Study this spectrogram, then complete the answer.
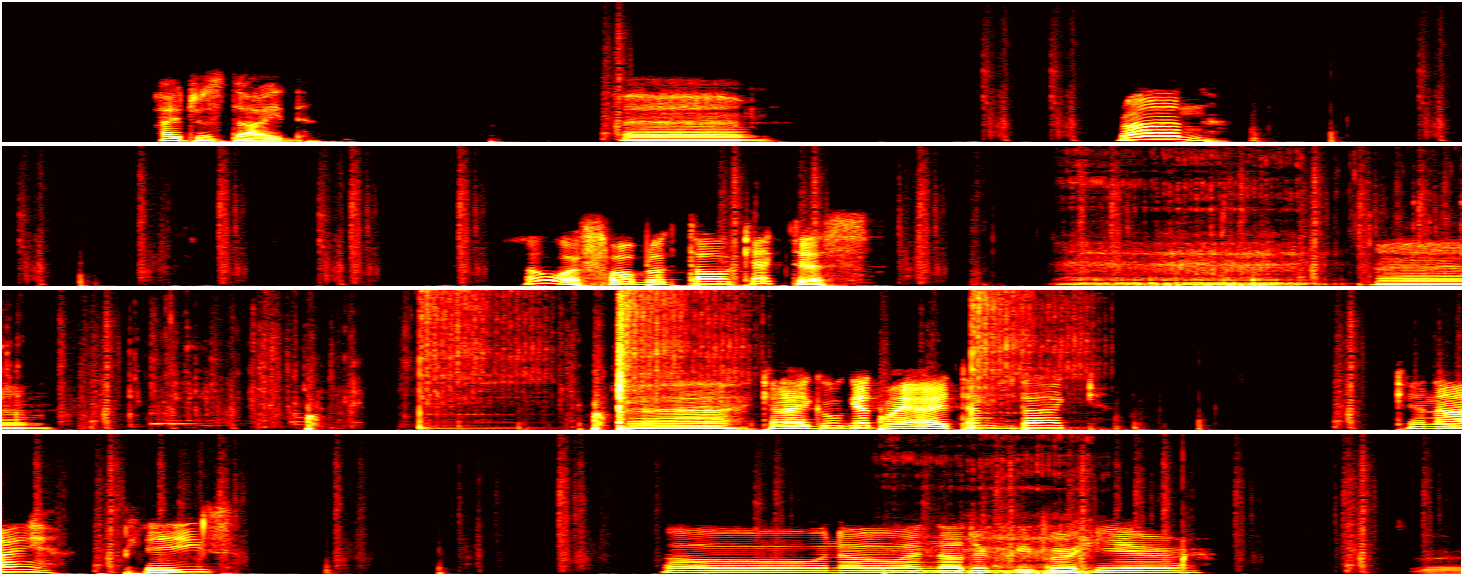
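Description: Footsteps tap on hard stone.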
